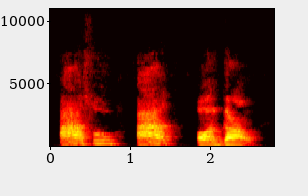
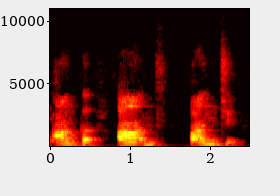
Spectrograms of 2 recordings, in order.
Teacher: अनुनासिक का जो उच्चारण होता है नाक से बहुत कम होता है और अनुस्वार का उच्चारण नाक से बहुत अधिक होता है यानी अनुस्वार का उच्चारण दोस्तों होता है नाक से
